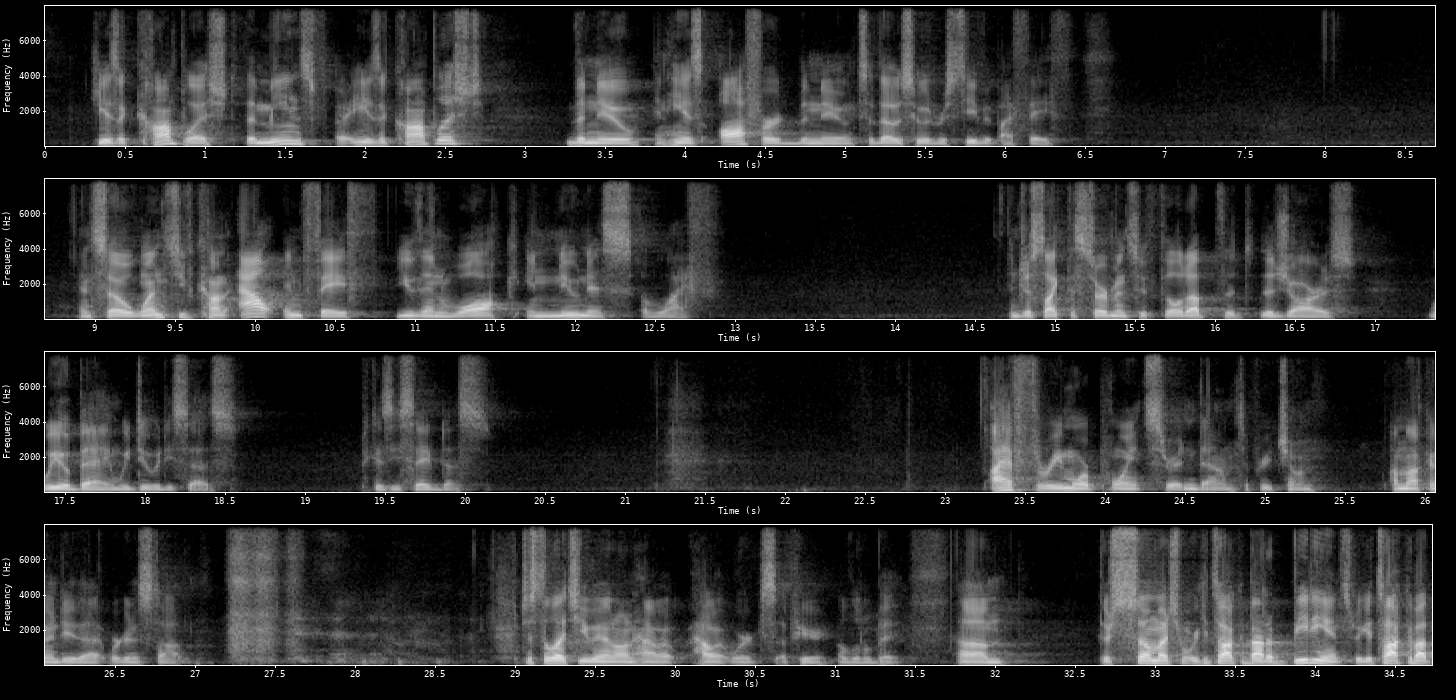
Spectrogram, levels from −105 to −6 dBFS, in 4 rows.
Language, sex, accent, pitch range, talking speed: English, male, American, 105-155 Hz, 185 wpm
